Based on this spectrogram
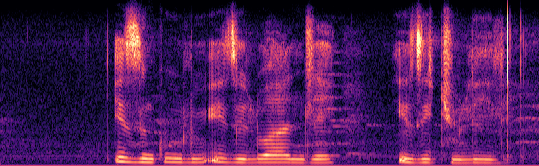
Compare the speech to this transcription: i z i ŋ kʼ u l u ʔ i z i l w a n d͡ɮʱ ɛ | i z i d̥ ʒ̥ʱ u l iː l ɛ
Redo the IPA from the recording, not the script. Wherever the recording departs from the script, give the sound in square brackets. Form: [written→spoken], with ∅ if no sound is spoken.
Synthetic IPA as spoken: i z i ŋ kʼ u l u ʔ i z i l w a n d͡ɮʱ ɛ | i z i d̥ ʒ̥ʱ u l iː l ɛ

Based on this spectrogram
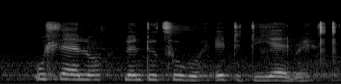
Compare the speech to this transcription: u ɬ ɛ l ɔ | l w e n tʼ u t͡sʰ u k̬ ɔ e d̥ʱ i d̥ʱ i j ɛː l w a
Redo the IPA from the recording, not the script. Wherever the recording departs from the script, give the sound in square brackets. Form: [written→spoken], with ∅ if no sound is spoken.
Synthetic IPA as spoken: u ɬ ɛ l ɔ | l w e n tʼ u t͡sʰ u k̬ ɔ e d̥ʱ i d̥ʱ i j ɛː l w [a→ɛ]

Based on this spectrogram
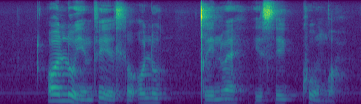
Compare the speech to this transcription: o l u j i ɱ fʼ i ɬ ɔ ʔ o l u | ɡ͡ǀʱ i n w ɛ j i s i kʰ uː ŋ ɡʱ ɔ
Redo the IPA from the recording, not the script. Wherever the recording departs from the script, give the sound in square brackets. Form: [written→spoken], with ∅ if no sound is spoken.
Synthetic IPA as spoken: o l u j i ɱ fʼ i ɬ ɔ ʔ o l u | ɡ͡ǀʱ i n w ɛ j i s i kʰ uː ŋ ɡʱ ɔ

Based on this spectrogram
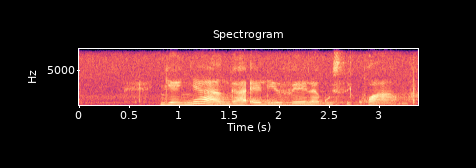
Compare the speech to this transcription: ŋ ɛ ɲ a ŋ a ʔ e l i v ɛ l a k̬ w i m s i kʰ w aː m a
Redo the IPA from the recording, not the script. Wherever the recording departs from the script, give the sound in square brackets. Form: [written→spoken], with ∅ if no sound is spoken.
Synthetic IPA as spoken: ŋ ɛ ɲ a ŋ a ʔ e l i v ɛ l a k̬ w i [m→∅] s i kʰ w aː m a

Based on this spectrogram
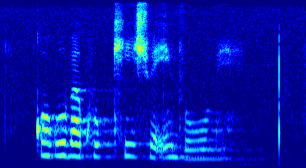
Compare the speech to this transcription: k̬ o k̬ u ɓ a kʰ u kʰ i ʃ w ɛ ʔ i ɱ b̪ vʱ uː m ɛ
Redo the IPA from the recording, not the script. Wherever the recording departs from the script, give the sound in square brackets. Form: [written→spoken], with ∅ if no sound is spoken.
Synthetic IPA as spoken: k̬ o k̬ u ɓ a kʰ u kʰ i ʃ w ɛ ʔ i ɱ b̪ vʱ uː m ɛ

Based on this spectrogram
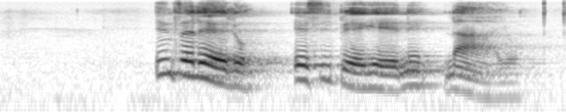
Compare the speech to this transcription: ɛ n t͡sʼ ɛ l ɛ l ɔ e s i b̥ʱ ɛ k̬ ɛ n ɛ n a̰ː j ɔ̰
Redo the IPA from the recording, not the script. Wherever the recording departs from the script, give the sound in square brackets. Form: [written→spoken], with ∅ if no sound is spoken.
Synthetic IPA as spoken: [ɛ→i] n t͡sʼ ɛ l ɛ l ɔ e s i b̥ʱ ɛ k̬ ɛ n ɛ n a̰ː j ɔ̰

